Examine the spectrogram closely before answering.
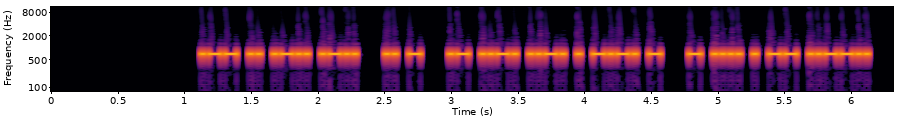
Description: Morse code, heard as a keyed tone, about 37 wpm, 700 Hz. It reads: WILL IT AFFECT THEM?
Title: Sentences from Top 1000 Words - Review Part 6 - 40wpm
